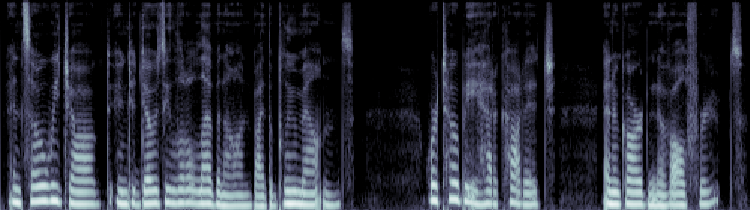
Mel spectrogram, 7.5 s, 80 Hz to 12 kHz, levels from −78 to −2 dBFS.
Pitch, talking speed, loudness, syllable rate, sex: 190 Hz, 185 wpm, -16 LUFS, 5.7 syllables/s, female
